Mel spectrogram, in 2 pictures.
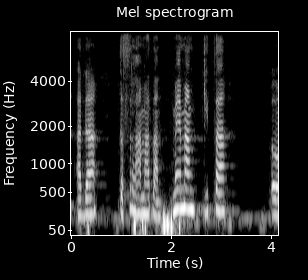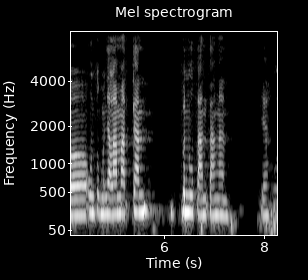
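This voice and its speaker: A middle-aged woman preaching a sermon in an animated way, often turning to the congregation and rising to emotional peaks. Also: medium pitch. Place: church service streamed online.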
